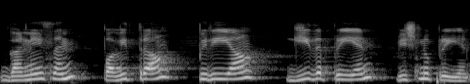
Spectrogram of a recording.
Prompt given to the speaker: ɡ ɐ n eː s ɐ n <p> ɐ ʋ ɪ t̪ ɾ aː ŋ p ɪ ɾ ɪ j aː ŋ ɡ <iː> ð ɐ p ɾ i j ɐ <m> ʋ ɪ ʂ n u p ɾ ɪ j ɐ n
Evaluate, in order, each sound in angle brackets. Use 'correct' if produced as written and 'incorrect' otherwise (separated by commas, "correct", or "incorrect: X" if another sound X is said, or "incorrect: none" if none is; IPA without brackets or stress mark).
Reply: correct, correct, incorrect: n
